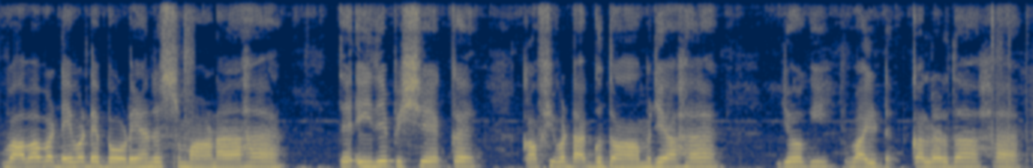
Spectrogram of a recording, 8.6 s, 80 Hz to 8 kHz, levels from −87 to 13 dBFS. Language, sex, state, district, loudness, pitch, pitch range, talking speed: Punjabi, male, Punjab, Kapurthala, -15 LUFS, 195 Hz, 180-205 Hz, 160 wpm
